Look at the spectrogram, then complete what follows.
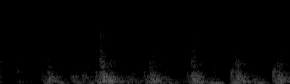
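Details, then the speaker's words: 2000 BMW E46 convertible, driver-side front wheel rocked by hand: dull, uneven clunks a few times a second from extreme looseness; worn lower control arm ball joint causing unsettled bump-steer behaviour, arm to be replaced. "if you can hear that, extremely loose. So that constant adjustment of the suspension as it goes over bumps is what's causing me to get all nervous."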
